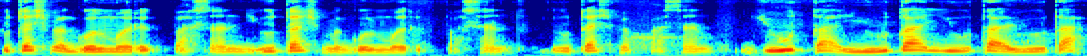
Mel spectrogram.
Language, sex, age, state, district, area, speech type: Kashmiri, male, 30-45, Jammu and Kashmir, Bandipora, rural, spontaneous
